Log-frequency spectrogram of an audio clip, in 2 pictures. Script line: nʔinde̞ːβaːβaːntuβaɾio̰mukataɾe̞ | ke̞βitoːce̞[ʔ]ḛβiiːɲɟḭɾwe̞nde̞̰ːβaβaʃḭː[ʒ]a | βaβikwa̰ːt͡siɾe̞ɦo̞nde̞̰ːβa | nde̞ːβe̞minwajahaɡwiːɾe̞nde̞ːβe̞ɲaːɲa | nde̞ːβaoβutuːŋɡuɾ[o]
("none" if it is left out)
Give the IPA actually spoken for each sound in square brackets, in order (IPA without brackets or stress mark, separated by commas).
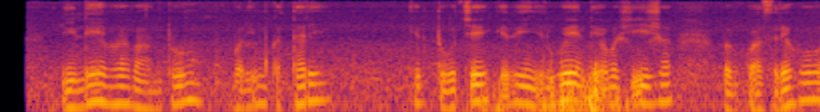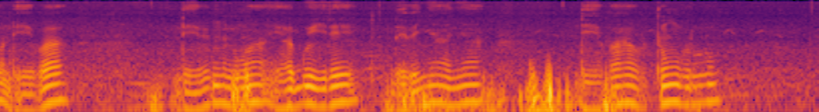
k, ʒ, u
